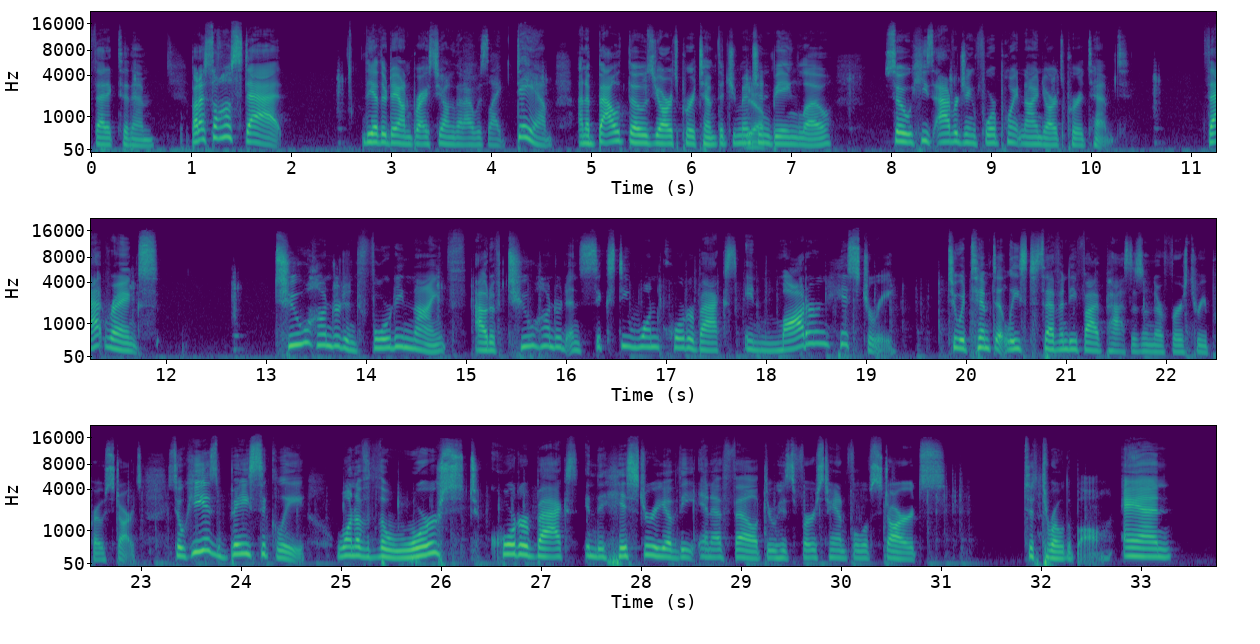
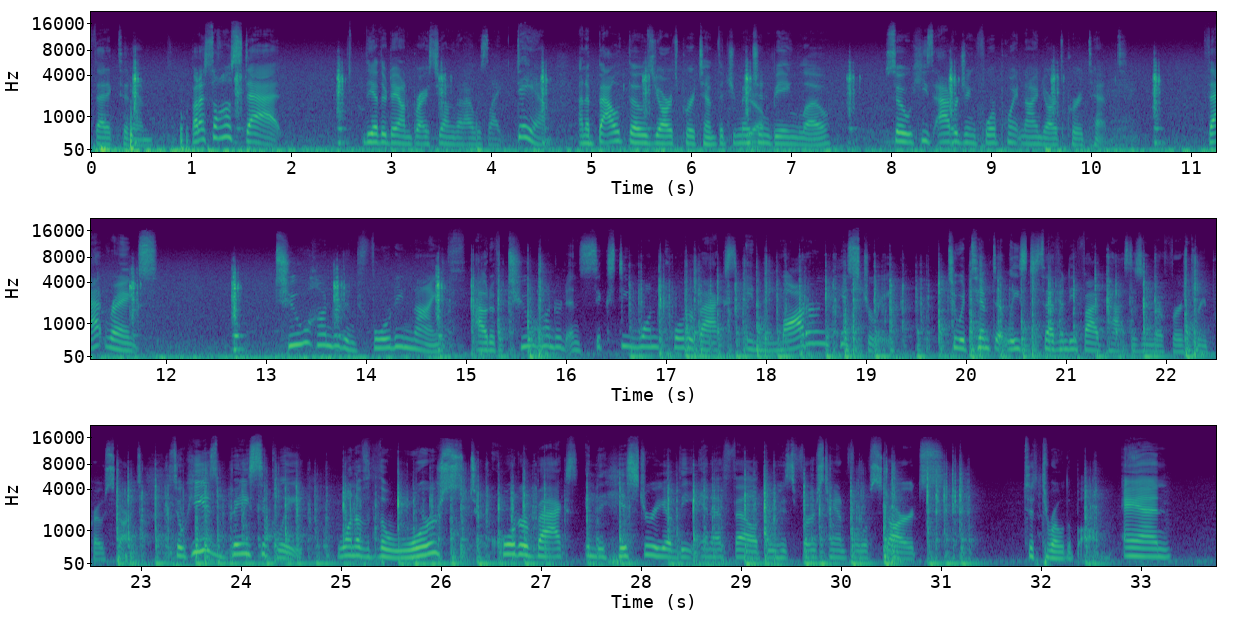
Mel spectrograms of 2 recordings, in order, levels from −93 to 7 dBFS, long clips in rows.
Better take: first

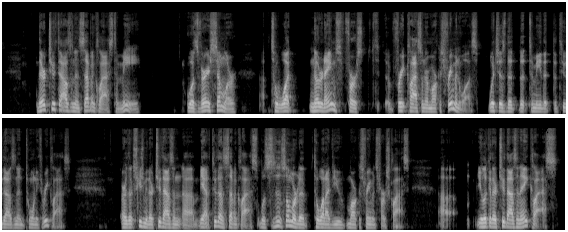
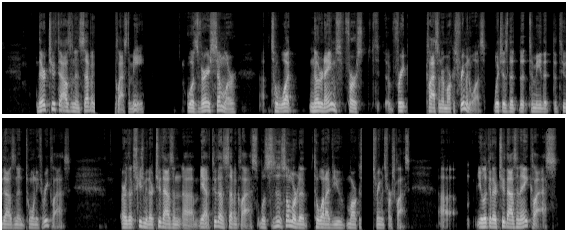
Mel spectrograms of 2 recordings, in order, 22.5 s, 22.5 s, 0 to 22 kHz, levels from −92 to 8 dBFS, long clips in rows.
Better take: first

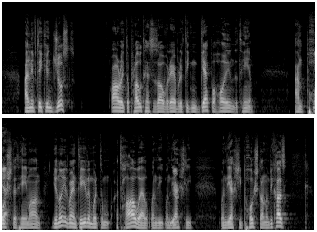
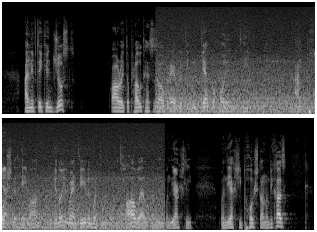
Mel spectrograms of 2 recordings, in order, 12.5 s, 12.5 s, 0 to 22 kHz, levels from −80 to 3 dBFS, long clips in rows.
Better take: first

